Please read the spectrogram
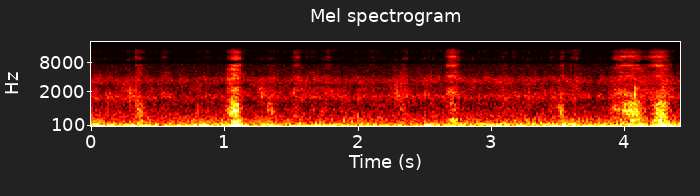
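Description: Faint scratching of a pen writing on a paper planner page, in short separate strokes.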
